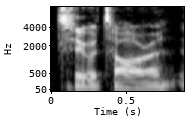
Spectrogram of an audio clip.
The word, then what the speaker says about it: Tuatara: So you were behind the wheel of the SSC Tuatara.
